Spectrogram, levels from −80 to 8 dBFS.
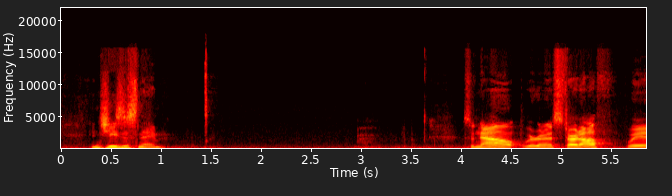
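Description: A long network dropout runs from 1.60 to 2.92 s. The last sound is stretched into a fading buzz or hiss for about 1.3 s, likely because the receiver concealed a stream gap. The audio then resumes further on, with that stretch missing.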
